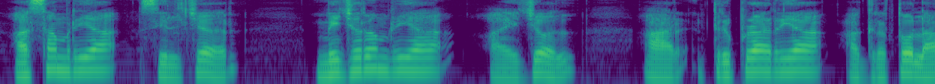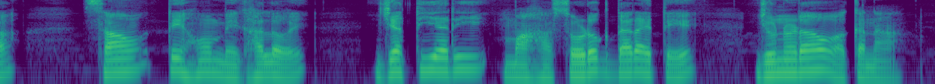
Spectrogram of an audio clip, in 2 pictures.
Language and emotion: Santali, neutral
